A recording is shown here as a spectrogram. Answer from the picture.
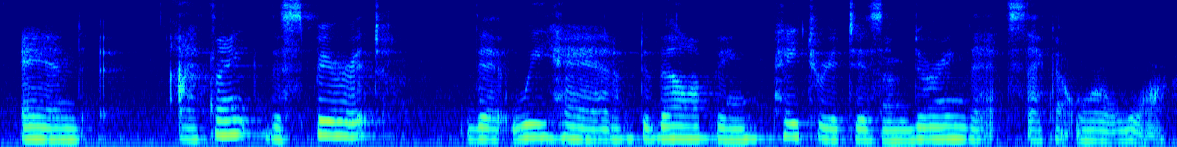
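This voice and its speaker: Speaking at a very slow pace, a woman has a Southern US accent and medium pitch. There is audible room echo. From central Florida, Sanford. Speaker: former governor's wife. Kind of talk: panel remarks.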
